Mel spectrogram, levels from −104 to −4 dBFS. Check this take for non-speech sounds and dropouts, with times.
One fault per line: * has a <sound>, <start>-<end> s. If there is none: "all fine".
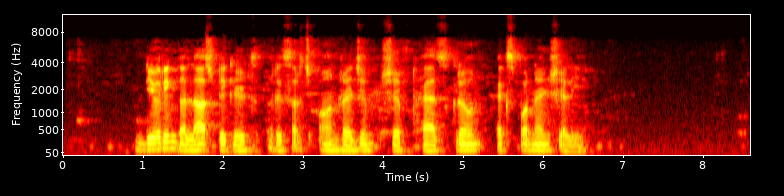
all fine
